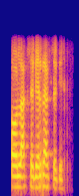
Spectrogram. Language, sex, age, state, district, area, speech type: Manipuri, female, 60+, Manipur, Kangpokpi, urban, conversation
